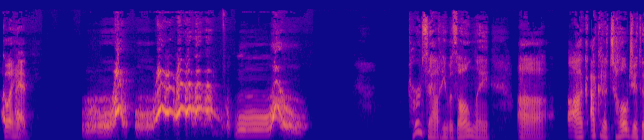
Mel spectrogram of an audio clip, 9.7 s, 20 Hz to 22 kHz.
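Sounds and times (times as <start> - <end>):
speech: 0.1 - 0.5, 6.2 - 9.6
person imitating dog barking and whining: 1.2 - 4.7.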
